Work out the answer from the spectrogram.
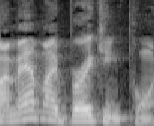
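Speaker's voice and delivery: ordinary delivery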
